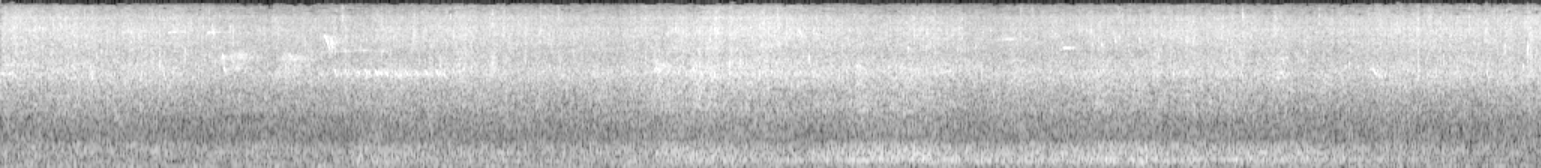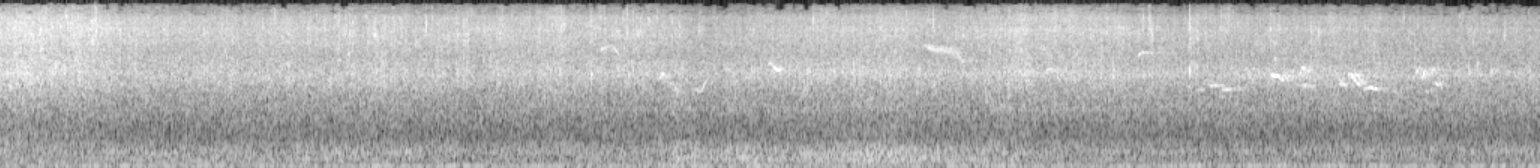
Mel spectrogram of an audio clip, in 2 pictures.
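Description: Wind blows past outdoors.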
